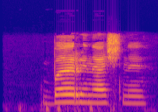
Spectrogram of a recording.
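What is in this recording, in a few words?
"бӧрынасьны", Komi, female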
